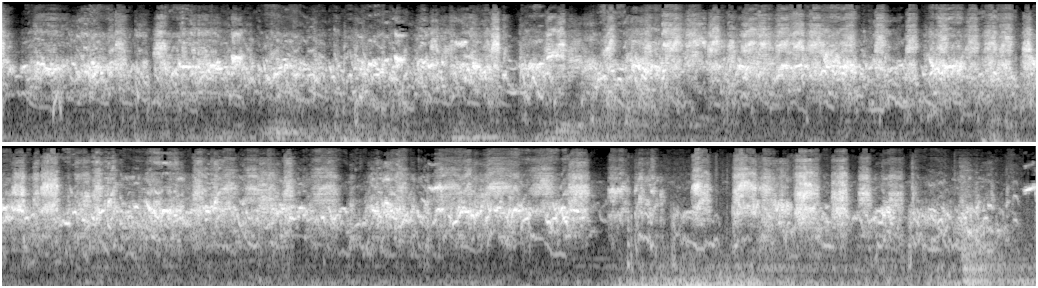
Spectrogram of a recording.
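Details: Colony of budgies in an aviary, continuous busy high-pitched chatter and chirps from many birds, with a faint rubbing noise near the end.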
